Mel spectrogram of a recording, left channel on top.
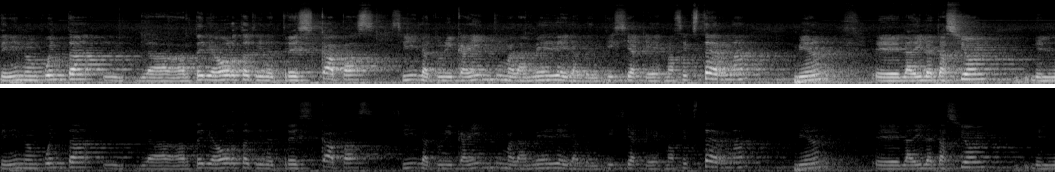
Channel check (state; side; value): quieter; right; 21.6 dB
